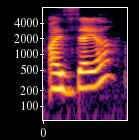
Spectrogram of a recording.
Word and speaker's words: Isaiah: And then, obviously, they go down to see Isaiah. I think that's how you say it.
